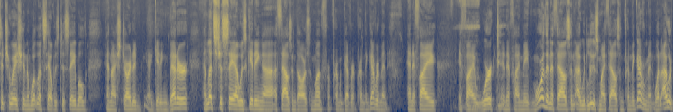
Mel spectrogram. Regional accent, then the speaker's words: California, United States; I got involved in just the wildlife, growing up in the Southern California area, got involved in the discos and the parties and the drugs, the alcohol.

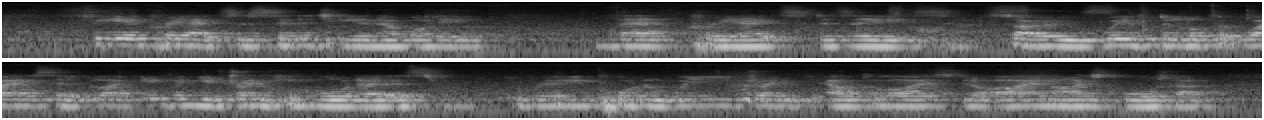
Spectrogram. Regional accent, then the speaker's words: New Zealand; now in Australia; I'm originally from New Zealand years ago

